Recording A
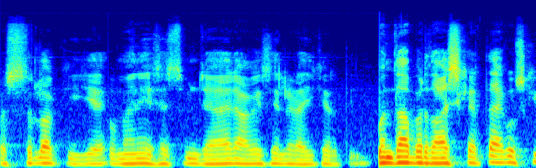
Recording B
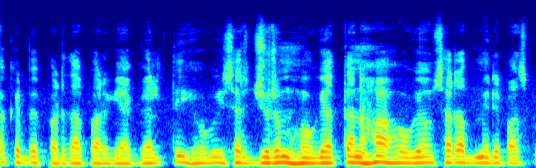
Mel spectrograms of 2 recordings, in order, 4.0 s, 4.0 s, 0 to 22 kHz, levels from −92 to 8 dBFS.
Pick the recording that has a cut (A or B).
A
